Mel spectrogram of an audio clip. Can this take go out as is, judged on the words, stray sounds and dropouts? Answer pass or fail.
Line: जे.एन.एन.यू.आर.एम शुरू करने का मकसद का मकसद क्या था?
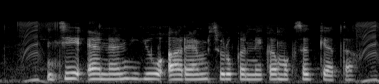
fail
